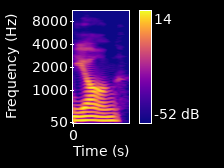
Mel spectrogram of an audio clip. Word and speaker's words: Yang: And then Jason Yang, I say Young, I pronounced it wrong. Let me say it right. Jason Young, Mhm.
